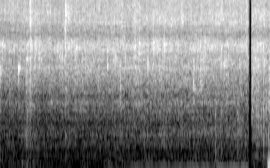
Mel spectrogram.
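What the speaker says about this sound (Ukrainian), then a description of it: "Перемішую і просто обсмажую до готовності" A steady, close sizzle of fish roe and onion frying in a pan, continuous and fairly loud, with a brief stirring clatter near the end.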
